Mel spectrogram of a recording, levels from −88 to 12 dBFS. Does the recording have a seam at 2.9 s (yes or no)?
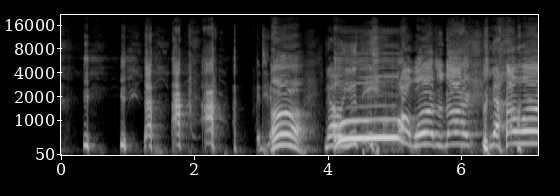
yes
